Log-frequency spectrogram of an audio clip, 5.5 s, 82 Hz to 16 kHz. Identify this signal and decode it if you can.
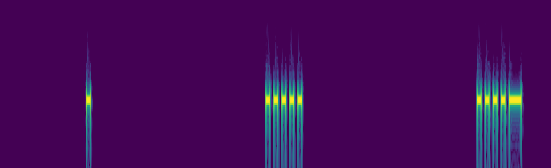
Morse code, heard as a keyed tone, about 30 wpm, spaced as for 5 wpm, 700 Hz. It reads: E54
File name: Lesson 36e - BT - Three Characters 30wpm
